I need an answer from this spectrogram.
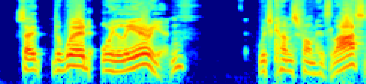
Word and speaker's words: Eulerian: it oil up and think of the stuff that you put in your car so the word oily Aryan which comes from his last name is pronounced as I'm saying it or el-erian like the stuff you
